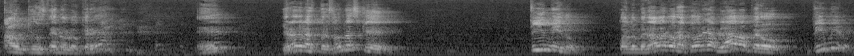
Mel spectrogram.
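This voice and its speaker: A man's voice: high voice, big pitch swings, a little slow, pauses often. A male pastor preaching a sermon in a church, in a conversational way, often asking the congregation questions. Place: church sanctuary. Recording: roomy echo, mic at a distance.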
